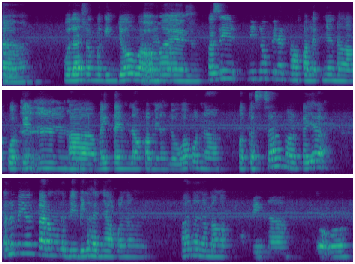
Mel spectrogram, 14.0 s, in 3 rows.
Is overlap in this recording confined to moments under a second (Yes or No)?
Yes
